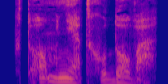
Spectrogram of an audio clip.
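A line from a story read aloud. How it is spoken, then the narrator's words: Whisper. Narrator (Russian): шепнул ей муж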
